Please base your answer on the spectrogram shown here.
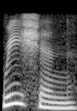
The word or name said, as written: Rhaetian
